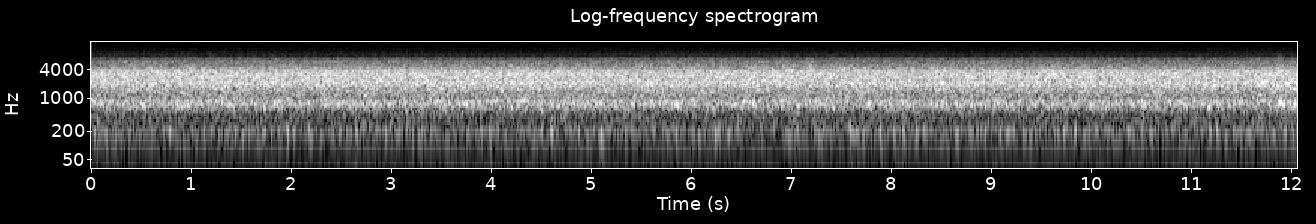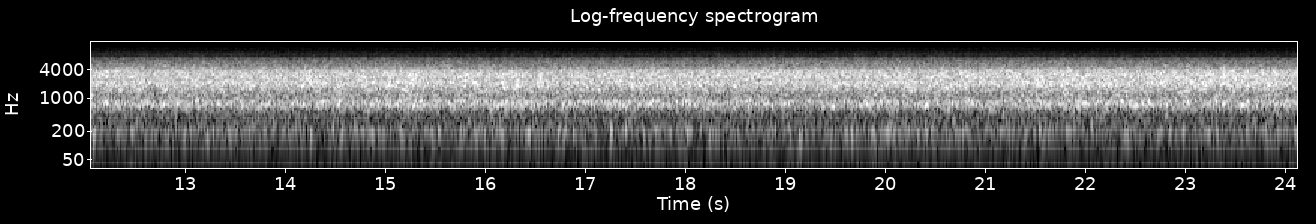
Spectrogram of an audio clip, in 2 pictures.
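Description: Steady static hisses from a radio receiver.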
